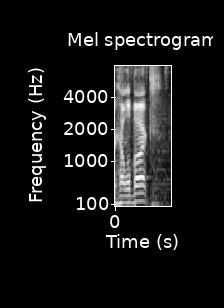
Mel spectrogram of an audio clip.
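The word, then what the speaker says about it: Hellebuyck: Connor, and then pronounce it for me, Peyton. Connor Hellebuck. Is that it? – Yes.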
